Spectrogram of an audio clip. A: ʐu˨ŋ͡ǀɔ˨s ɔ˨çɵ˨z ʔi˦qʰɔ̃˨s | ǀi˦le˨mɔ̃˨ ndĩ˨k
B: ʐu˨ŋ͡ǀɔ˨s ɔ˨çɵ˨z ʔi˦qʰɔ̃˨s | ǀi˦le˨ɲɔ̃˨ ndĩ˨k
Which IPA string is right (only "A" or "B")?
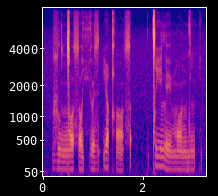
A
